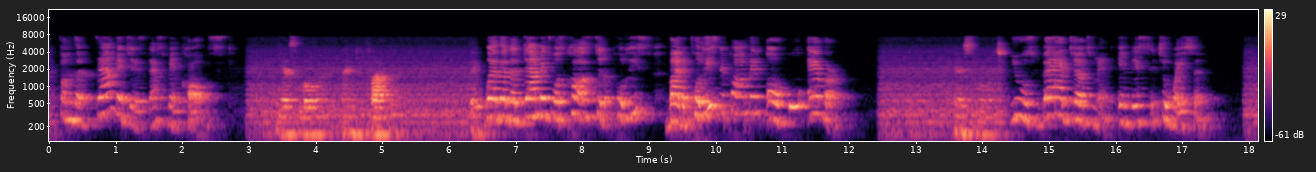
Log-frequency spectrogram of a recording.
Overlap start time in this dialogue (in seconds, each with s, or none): none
